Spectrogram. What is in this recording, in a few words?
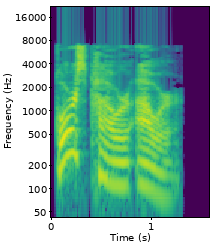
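"horsepower-hour", British English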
